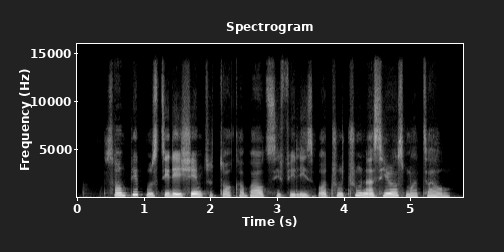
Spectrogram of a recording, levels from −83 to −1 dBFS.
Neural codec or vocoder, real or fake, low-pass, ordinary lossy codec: autoencoder, 48 kHz, 32 numbers a frame, DAC-VAE, trained on Japanese speech; fake; 14.4 kHz; none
